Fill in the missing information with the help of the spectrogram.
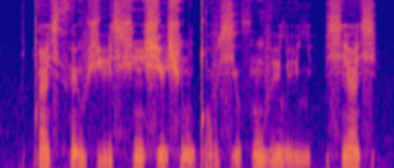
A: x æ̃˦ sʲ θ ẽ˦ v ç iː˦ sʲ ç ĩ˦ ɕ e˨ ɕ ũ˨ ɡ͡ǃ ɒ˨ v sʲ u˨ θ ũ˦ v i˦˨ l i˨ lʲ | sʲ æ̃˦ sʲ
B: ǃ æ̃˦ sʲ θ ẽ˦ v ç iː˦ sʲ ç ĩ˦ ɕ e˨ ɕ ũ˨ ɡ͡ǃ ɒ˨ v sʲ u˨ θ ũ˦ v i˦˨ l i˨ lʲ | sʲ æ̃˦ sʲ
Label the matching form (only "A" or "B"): B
